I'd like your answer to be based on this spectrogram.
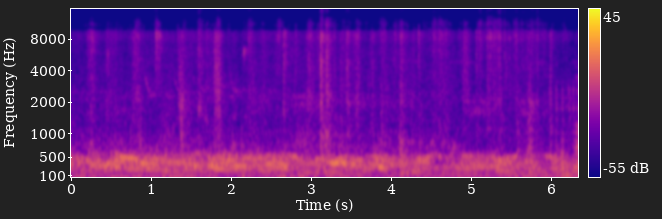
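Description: Several pigeons coo continuously and up close, their soft throaty warbling overlapping in a dense, steady chorus.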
